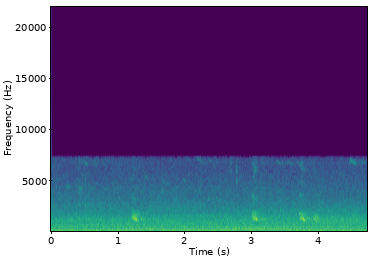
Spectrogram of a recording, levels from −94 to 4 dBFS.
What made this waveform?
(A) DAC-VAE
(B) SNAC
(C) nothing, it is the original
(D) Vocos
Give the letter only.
D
